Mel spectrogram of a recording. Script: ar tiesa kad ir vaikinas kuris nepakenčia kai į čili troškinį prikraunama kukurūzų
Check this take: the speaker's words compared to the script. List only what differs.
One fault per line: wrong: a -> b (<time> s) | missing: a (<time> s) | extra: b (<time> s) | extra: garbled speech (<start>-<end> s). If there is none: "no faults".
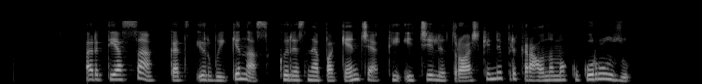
no faults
